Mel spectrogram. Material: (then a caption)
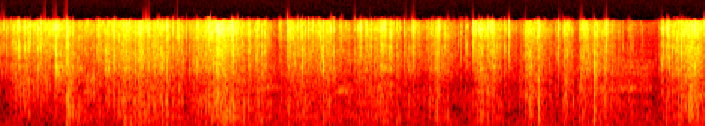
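Plastic. A piece of clear plastic bubble wrap with small air-filled bubbles is bunched in both hands while the fingers twist it and pop the bubbles. It makes a steady, dense crinkling with bursts of sharp, bright snaps that stop quickly, and almost no low end.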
